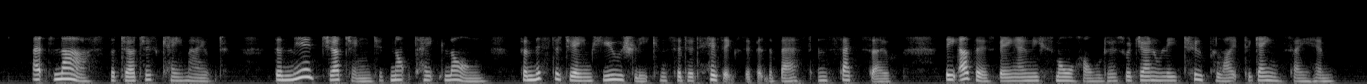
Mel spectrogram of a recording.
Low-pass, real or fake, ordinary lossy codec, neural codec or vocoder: 3.6 kHz; real; AAC, 32 kbps; none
